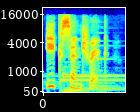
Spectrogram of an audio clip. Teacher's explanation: The pronunciation is eccentric, with the stress on the second syllable.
